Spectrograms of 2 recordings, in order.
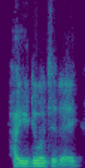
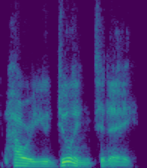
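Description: First: It is asked casually, in passing. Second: It is asked sincerely, really wanting to know.

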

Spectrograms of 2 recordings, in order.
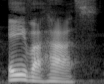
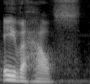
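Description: First: It is said in a Pittsburgh accent. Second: It is said in a general American accent.

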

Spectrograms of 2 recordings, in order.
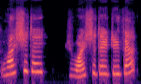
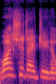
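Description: First: It sounds open and curious. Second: It sounds negative and resistant. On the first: The speaker is open to possibilities. The speaker calls it right. "Inquiring tone of voice" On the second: The speaker resists and judges the request. The speaker calls it wrong. "in the tone that you said, you know, ... that is a negative"

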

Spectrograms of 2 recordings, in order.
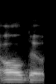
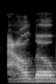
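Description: First: The name has an English-style first vowel. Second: The first vowel is an open Italian a. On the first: "how are you going to tell an English speaker not to say Aldo" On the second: "supposed to be with an open A, like Aldo"

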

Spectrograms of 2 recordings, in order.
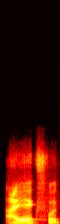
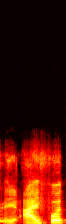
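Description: First: The X is spoken aloud in the name. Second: The X is left out of the name. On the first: "IXFoot sounds dope" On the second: "do you want to pronounce the X? iFoot sounds dope"

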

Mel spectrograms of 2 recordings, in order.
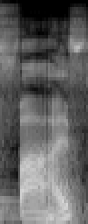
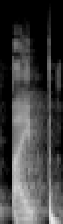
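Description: First: The word begins with an f sound. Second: The word begins with a p sound.

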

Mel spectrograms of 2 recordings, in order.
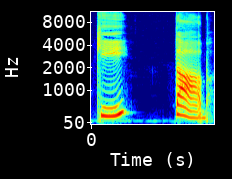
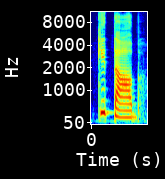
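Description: First: The word is said slowly, syllable by syllable. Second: The word is said smoothly at normal speed. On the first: "break down syllable by syllable" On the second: "give you the word again at natural native speed"

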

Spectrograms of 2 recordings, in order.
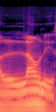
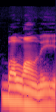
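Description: First: The word is clipped to its last two syllables. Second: The word is said in full, three syllables. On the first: This is how people in the neighborhood say it. "they called it loney" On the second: This is the standard name. "it's not bologna"

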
